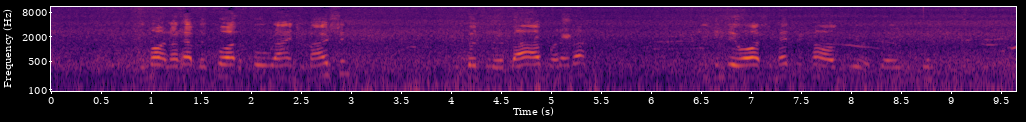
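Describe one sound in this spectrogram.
A middle-aged man talks outdoors, close by.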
